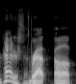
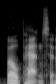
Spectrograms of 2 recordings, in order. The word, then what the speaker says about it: Pattinson: Robert Patterson. Pattinson.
